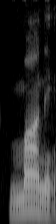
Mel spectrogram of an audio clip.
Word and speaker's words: money: In Oh, the all of these o letters are pronounced as a sound. A, onion, oven, onion, dove, oven, done, dove, money.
